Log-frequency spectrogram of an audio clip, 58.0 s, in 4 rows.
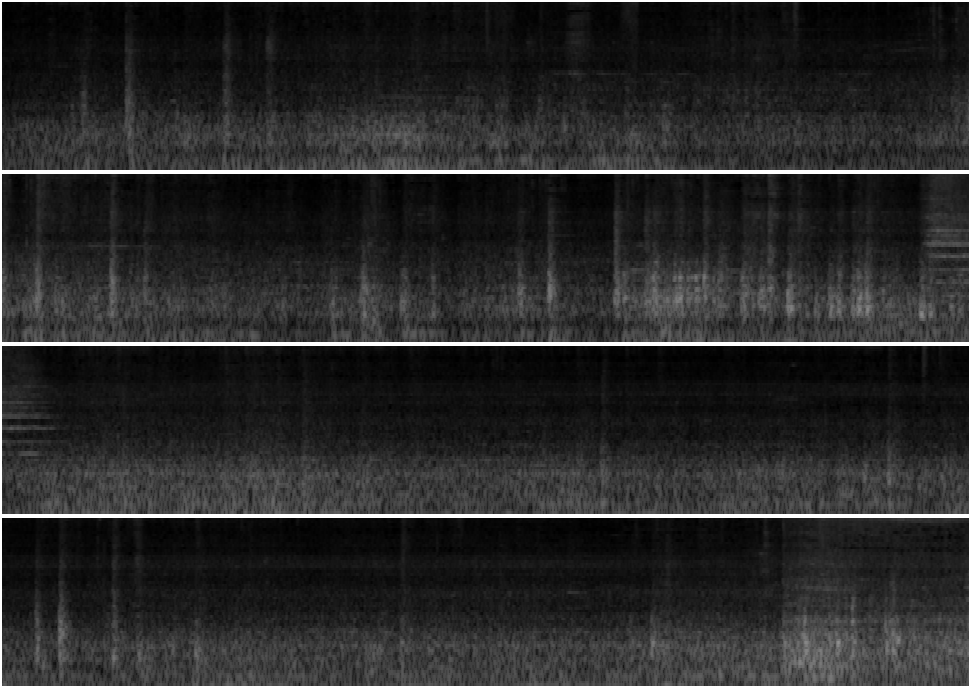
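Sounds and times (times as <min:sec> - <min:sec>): train wheels rumbling on rails: 0:00.0 - 0:58.0
train horn: 0:28.2 - 0:30.0.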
